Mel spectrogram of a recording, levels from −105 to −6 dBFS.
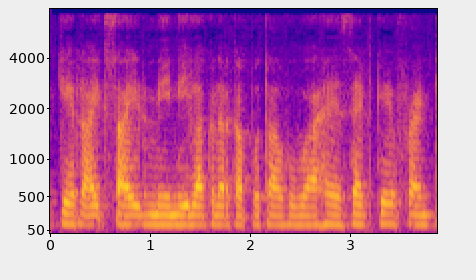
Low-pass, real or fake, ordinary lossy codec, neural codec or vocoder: none; fake; none; codec, 16 kHz, 1.1 kbps, Voila-Tokenizer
